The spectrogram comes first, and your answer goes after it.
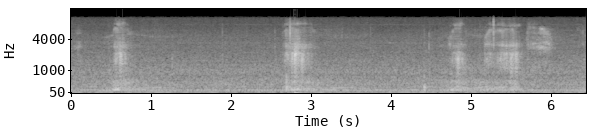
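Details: Siamese cat named Shiloh, a female born behind a grocery store, playing indoors; several short breathy hisses spaced a couple of seconds apart, with room noise between.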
